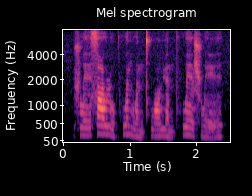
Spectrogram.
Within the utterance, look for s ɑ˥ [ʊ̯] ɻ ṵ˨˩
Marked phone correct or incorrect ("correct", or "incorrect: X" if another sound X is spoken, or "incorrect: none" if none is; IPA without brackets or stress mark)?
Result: correct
